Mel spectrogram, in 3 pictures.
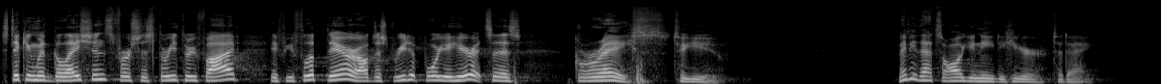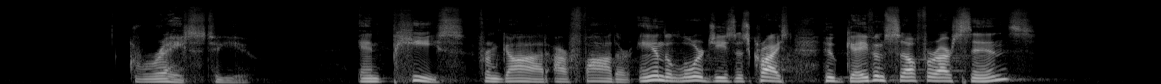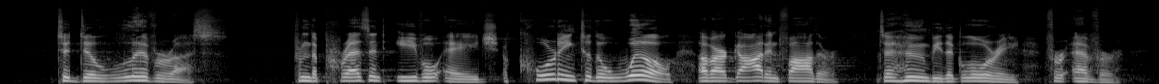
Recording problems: none

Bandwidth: 15.5 kHz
